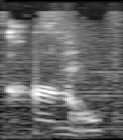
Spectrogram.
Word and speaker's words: colonel: Me growing up trying to understand how to pronounce the word kernel versus how it's spelled.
